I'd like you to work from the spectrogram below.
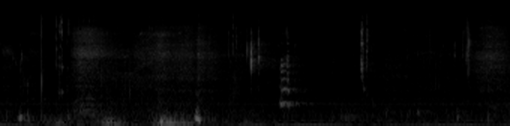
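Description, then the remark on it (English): Sticky chewing of peanut butter cups and wet mouth smacks, a scattered run of soft clicks and lip noises at irregular moments, quiet and intimate, with no talking. “There's going to be just a bunch of like us trying to get peanut butter off the roof of our mouth all episode.”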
